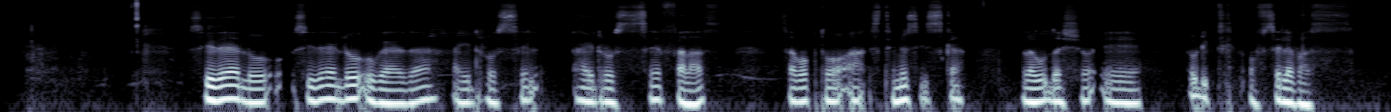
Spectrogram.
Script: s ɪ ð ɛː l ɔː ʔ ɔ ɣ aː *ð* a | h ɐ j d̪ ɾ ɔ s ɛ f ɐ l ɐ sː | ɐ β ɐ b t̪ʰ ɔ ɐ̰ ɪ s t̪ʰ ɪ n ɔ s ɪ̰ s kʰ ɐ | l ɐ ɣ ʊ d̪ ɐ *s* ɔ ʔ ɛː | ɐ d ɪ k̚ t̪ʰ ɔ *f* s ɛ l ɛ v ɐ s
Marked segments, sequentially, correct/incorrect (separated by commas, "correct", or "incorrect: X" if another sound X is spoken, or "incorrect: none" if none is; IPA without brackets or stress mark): correct, incorrect: ʃ, correct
